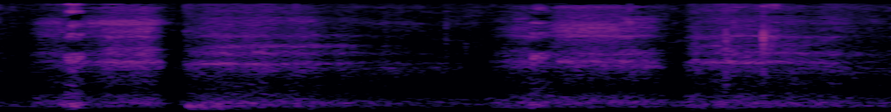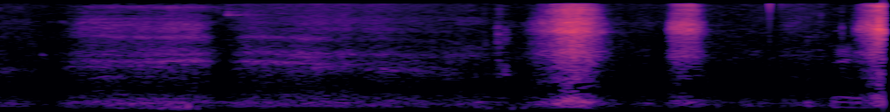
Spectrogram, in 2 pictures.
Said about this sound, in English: So if I'm sniffing a lot up here, we pulled the carpet out before, and believe it or not, there was just a little bit of dust involved in that process.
